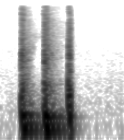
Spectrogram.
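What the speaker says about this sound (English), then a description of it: "The seeker knocks on the cabin door." Three firm, close knocks on a cabin door, an audio-drama effect, land in a quick uneven rhythm and are followed by silence.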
